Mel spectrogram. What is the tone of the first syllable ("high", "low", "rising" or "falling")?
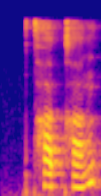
low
